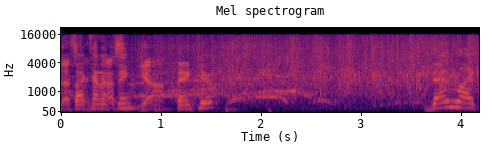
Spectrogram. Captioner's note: cheers and applause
